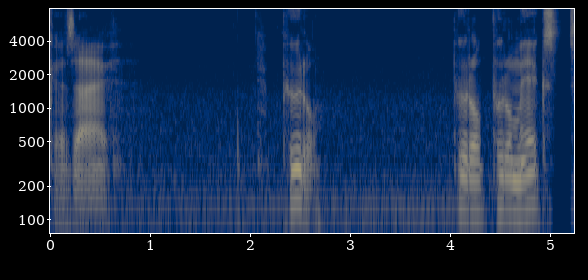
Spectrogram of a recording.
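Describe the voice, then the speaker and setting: A man mumbles at a very slow pace. His medium-pitched voice has a bright, sharp tone. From US South, Georgia. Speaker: vlogger. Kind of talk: casual live vlog. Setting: outdoors at dog park. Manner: mumbling; halting.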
